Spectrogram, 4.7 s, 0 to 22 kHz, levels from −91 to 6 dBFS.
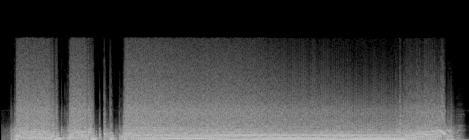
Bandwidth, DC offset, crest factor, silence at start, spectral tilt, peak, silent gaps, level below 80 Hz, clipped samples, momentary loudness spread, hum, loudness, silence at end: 16.5 kHz; under 0.1%; 10 dB; 0.1 s; -5 dB/octave; -10 dBFS; none; -42 dBFS; under 0.1%; 2 LU; none; -19 LUFS; 0 s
